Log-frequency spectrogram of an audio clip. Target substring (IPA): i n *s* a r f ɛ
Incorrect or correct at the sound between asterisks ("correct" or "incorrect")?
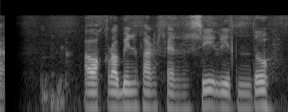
incorrect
